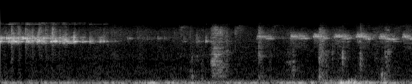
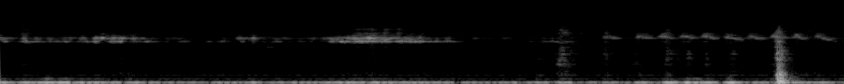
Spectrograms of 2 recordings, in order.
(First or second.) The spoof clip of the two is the second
